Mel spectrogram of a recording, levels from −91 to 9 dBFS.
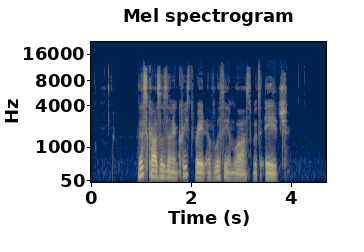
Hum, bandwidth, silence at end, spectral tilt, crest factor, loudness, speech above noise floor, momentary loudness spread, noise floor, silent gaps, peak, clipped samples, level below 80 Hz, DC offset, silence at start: none; 13 kHz; 0.8 s; -4 dB/octave; 20 dB; -21 LUFS; 51 dB; 11 LU; -71 dBFS; none; -2 dBFS; under 0.1%; -64 dBFS; under 0.1%; 0.95 s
